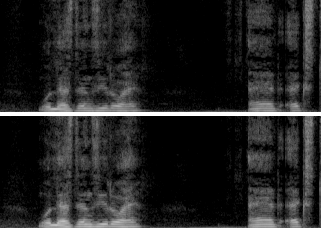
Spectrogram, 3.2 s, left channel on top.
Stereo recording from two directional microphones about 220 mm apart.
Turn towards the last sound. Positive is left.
turn(degrees=-30)  # may be behind; listen again after turning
